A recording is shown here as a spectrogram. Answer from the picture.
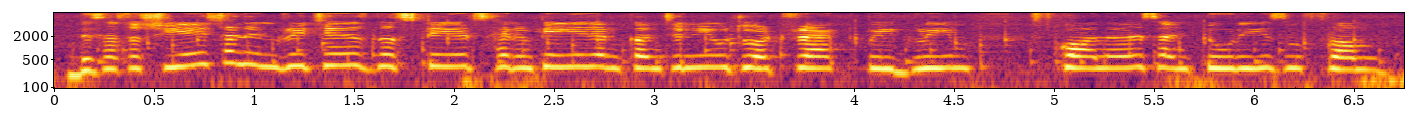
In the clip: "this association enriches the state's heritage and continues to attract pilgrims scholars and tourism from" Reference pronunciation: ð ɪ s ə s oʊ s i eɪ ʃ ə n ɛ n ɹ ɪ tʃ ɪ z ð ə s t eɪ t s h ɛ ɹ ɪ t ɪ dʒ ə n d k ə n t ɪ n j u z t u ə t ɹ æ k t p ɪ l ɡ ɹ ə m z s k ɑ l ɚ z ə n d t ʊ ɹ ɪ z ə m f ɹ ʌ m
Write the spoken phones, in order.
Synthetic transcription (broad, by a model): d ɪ s ə s oʊ s i eɪ ʃ ə n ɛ n ɹ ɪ tʃ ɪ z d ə s t eɪ t s h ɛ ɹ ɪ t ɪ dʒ ə n d k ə n t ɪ n j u t u ə t ɹ æ k t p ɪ l ɡ ɹ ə m s k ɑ l ɚ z ə n d t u ɹ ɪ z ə m f ɹ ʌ m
